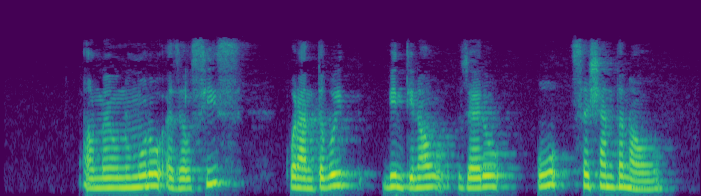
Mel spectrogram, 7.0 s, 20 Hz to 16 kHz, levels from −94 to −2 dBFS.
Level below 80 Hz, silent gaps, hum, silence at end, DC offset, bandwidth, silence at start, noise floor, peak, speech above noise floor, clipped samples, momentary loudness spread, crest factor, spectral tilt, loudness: -60 dBFS; none; none; 0.4 s; under 0.1%; 7.4 kHz; 0.85 s; -75 dBFS; -2 dBFS; 58 dB; under 0.1%; 11 LU; 16 dB; -8 dB/octave; -18 LUFS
